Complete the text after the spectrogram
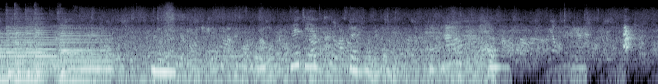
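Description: An acoustic guitar is strummed through a small amplifier.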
